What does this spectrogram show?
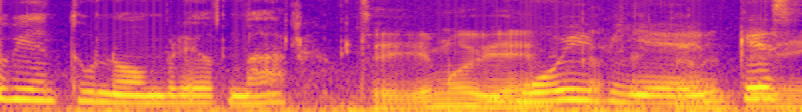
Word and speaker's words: Ottmar: julio ortega de la universidad de brown y ottmar ette pronunció bien tu nombre osmar muy muy bien que es profesor de la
